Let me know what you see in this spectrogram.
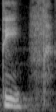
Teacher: ini huruf ta, sedikit ada hamsnya, ada desisnya ti. Kemudian ada lam sukun, ditawasudkan sebentar, ditahan sebentar.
